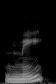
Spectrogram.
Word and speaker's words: knee: The K in ni takes us back to Old English and tells a story of how people spoke to each other back then.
